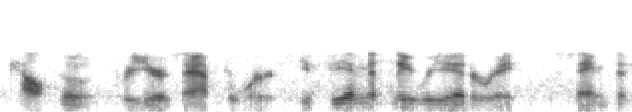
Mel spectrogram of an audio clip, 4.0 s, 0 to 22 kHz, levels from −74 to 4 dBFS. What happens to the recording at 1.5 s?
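At 1.5 s the speech falls inside a stretch of speech cut by the noise suppressor, running from 0.06 s to 2.74 s. The suppressor mistakes parts of the speech for background and pulls them down by as much as about 21 dB, roughly one and a half seconds of affected material in total, so soft consonants and word endings sound swallowed or faint.

The same processing leaves noise suppressor artifacts. The room noise, sitting about 12 dB below the speech, is attenuated by about 21 dB between phrases and comes back underneath them frame by frame.

The whole passage is also carried by an AMR narrowband mobile codec. The codec rebuilds speech from a vocal-tract model excited by a few pulses per subframe. Nothing above 3.8 kHz survives, and the heavy buzzy, synthetic coloration fits AMR-NB's lowest mode, around 4.75 kbps.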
